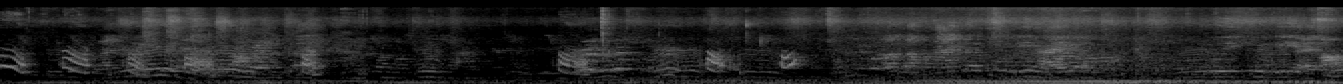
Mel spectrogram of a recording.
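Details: A puppy with its family, giving high, upward-sweeping whimpers and yips in quick bursts early on and again around four to five seconds, over people talking and a steady low rumble.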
